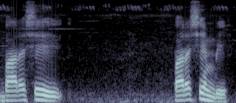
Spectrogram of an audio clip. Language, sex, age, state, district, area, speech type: Marathi, male, 18-30, Maharashtra, Sangli, urban, spontaneous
